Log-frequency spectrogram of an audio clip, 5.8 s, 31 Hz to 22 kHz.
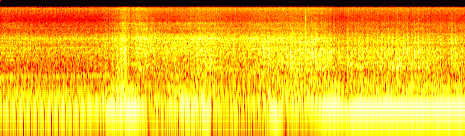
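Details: Turbocharged Toyota 1UZ V8 suspected of big end failure, oil pressure check in neutral: rough idle, then a small blip with a dull, uneven rumble underneath; oil pressure good, 60 psi at idle and about 90 revved; big end bearings failed.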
